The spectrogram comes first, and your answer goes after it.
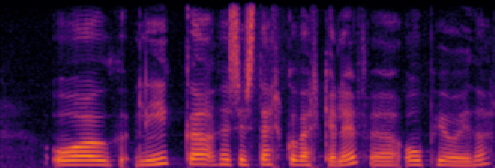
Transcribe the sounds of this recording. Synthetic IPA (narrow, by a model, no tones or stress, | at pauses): ɔɣliːkaθɛsːɪst̪ɛr̥kʏvɛr̥calɪvɛaʔoːwpʰioiðaɾ̥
